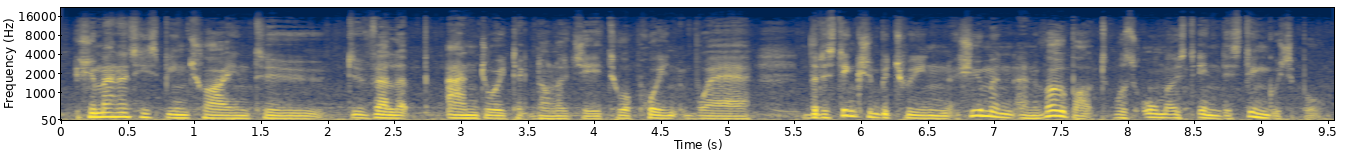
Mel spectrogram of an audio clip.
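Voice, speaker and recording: A man playing a patient owner talking to his android in an audio roleplay, explaining in a musing way with pauses. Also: lowish voice, a little mellow, a little hiss or hum. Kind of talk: audio roleplay, conversational storytelling.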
